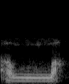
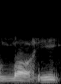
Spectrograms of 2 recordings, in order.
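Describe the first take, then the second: First: The final h carries no vowel. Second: The final h is followed by i. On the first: The speaker calls it right. "تقف عليها سكون" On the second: The speaker calls it wrong. "بالكسره ... ما يصحش"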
